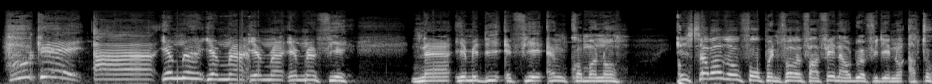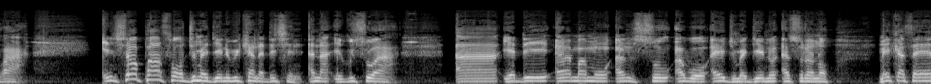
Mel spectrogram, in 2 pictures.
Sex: male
